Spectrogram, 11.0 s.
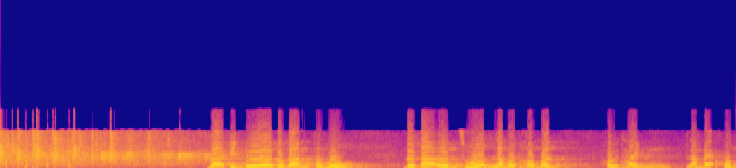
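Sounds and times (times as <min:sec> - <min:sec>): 
loud round of applause from many people: 0:00.0 - 0:04.3
speech: 0:03.1 - 0:05.3, 0:06.0 - 0:08.5, 0:09.1 - 0:11.0.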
